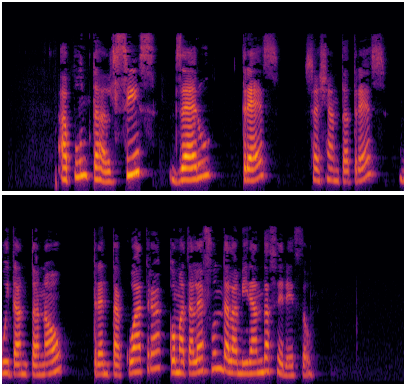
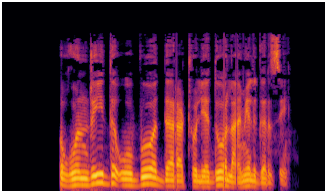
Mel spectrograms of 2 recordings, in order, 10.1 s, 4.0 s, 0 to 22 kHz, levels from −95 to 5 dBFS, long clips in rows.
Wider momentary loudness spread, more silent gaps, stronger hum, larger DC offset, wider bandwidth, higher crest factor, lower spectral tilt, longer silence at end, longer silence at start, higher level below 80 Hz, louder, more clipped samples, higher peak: first, 15 LU vs 9 LU; neither; neither; neither; about the same, 11.5 kHz vs 11 kHz; first, 22 dB vs 14 dB; second, -3 dB/octave vs -5.5 dB/octave; first, 1.15 s vs 0.5 s; about the same, 0.7 s vs 0.7 s; second, -80 dBFS vs -52 dBFS; second, -24 LUFS vs -13 LUFS; neither; second, -4 dBFS vs 0 dBFS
